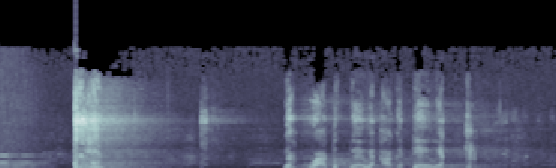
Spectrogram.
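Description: A man speaks with animation through a microphone and loudspeakers, with a ringing echo.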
